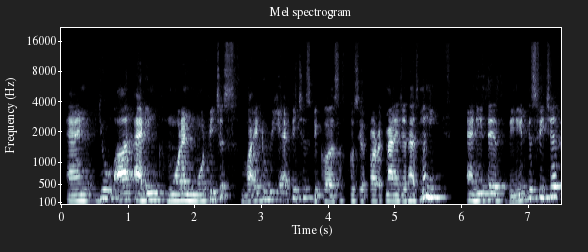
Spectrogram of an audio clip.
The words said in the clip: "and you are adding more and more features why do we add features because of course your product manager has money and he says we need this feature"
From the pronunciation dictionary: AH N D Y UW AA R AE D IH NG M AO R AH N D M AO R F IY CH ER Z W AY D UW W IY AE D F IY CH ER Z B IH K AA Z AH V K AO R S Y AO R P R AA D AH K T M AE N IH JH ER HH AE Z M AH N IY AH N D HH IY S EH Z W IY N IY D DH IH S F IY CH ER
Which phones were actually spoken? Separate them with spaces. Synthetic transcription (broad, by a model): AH N D Y UW AA R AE D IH NG M AO R AH N D M AO R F IY CH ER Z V AY D UW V IY AE D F IY CH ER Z B IH K AA Z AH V K AO R S Y AO R P R AA D AH K T M AE N IH JH ER HH AE Z M AH N IY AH N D HH IY S EH Z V IY N IY D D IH S F IY CH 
